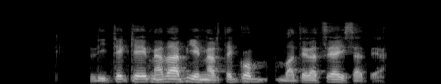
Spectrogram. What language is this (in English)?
Basque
